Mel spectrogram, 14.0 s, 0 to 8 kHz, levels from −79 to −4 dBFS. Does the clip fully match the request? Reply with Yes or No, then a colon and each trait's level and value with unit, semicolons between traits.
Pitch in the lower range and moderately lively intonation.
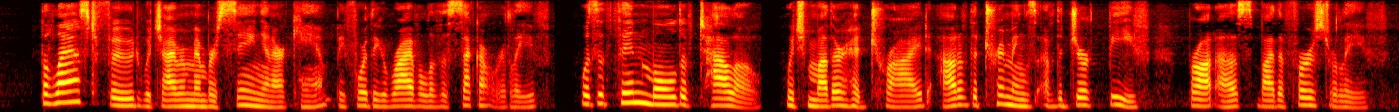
No: medium, 170 Hz; average, 3.8 semitones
